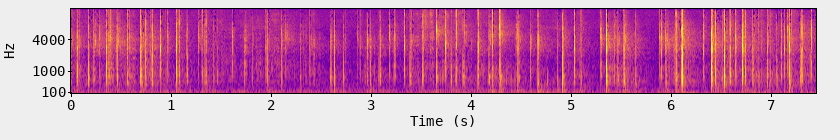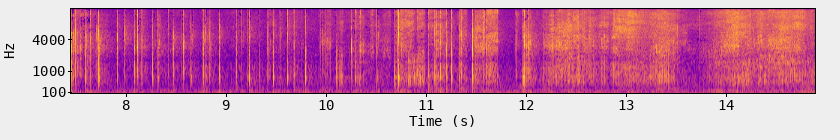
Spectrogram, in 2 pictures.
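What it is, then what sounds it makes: Cardboard box tapped and scratched with fingernails. Long acrylic nails tap rapidly and lightly scratch a small, closed beige cardboard gift box standing on its edge. Dense, dry, crisp clicks run steadily throughout with a faint low hum beneath. Toward the end, the taps give way to a softer, hissy scratching texture.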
